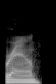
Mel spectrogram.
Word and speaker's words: Braun: This spelled man Braun, won. Pronounced Brown.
